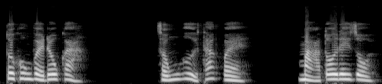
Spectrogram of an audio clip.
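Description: A woman's voice: fairly quick, darkish tone, no echo, lightly acted. Woman voicing a desperate young woman, pleading, reproachful, proud, dull dry recording. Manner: pleading and reproachful, turning shrill when upset. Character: distressed pregnant eighteen-year-old woman, proud and desperate.

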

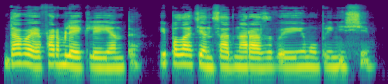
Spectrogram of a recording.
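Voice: mid-range voice, steady tone, fairly quick, fairly bright tone, dry recording, clean studio sound, close to an everyday voice. A reader putting on a barking, bossy hospital nurse. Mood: commanding. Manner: commanding, barking orders. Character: stern bossy female endoscopy nurse.

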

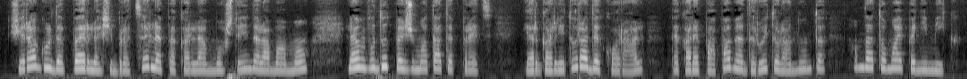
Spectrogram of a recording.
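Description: A woman with a fairly high, warm voice lightly acts the role of an emotional middle-aged wife for an audiobook, insisting on her loyalty in a dramatic, tearful delivery. The recording is dry.

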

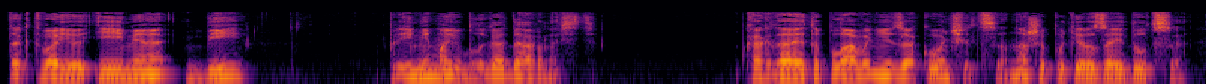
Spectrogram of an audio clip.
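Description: A man voicing a proud female living ship that speaks calmly and in measured tones. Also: mid-range voice, no echo. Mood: grateful.

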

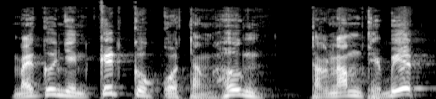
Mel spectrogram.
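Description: Man voicing a gruff old village sorcerer. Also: on the high side, big pitch swings, fast, a little mellow. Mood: stern. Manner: gruff, scolding, commanding. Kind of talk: ghost story narration.

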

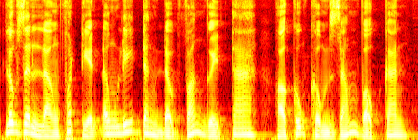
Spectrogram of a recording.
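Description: A man narrating a scripted horror story in a dramatic, expressive way. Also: medium pitch, normal speed.

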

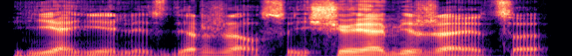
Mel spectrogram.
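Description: A man narrating a fantasy story in the first person, his voice very deep with a gravelly, creaky texture. His reading is animated, the pitch moving freely as he tells it. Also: moderate pace. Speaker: audiobook narrator.

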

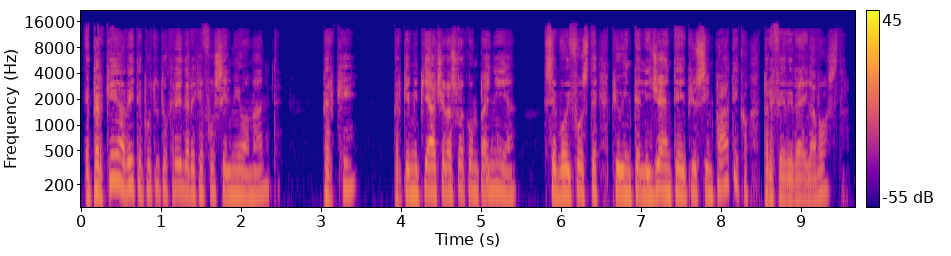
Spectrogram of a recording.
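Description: A man reading aloud voices a scornful young noblewoman scolding her husband, raising a husky voice into cutting, loud reproach. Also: on the high side, moderate pace, no room sound, pitched above the performer's own voice. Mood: heated. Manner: cutting, contemptuous, rising to shouting.

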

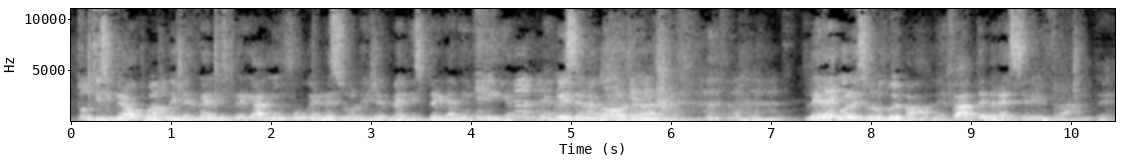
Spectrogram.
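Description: Reading his own comic aphorisms at a book presentation, a man tosses in wry, chatty, self-deprecating remarks at a moderate pace. His voice is a little high, with crowd noise around. The distant mic catches a very echoey room and faint noise.

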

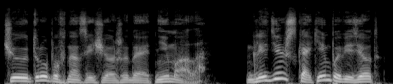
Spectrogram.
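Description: A man's voice: mid-range voice, very animated, a little fast, a little mellow, no echo, clean studio sound. A man voicing a wry, easygoing male vampire who banters in a mocking tone.

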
